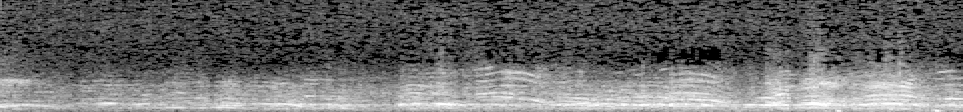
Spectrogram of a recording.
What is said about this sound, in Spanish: Gritos ensordecedores.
